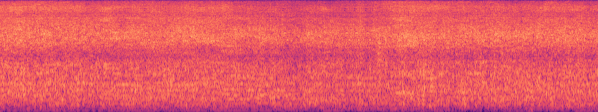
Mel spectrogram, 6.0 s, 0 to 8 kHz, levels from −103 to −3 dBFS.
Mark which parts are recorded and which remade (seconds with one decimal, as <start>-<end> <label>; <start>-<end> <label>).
0.0-1.0 recorded; 1.0-4.5 remade; 4.5-6.0 recorded

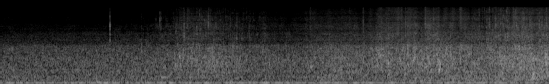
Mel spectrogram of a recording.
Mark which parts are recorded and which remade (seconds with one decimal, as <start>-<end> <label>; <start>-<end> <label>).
0.0-1.4 remade; 1.4-2.6 recorded; 2.6-4.7 remade; 4.7-5.5 recorded

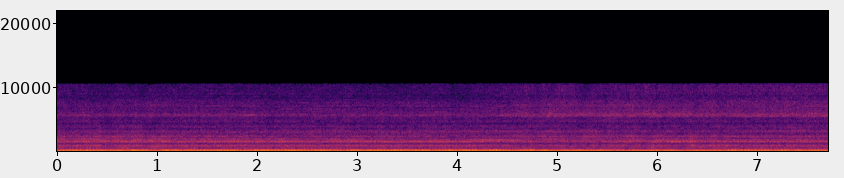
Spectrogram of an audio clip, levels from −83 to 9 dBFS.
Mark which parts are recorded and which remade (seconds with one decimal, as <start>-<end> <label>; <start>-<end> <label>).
0.0-0.4 recorded; 0.4-1.2 remade; 1.2-4.7 recorded; 4.7-6.7 remade; 6.7-7.7 recorded

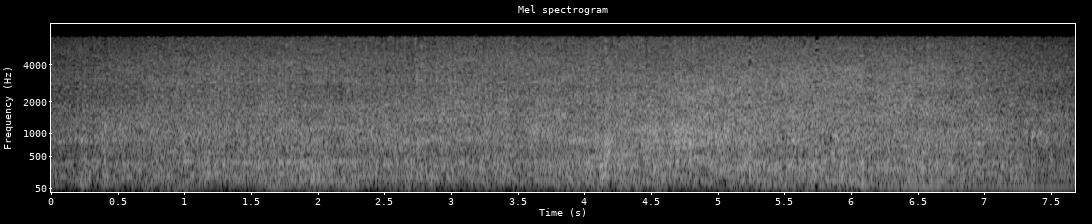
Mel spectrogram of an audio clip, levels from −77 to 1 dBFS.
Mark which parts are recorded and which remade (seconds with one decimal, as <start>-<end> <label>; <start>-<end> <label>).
0.0-4.9 remade; 4.9-5.8 recorded; 5.8-7.7 remade

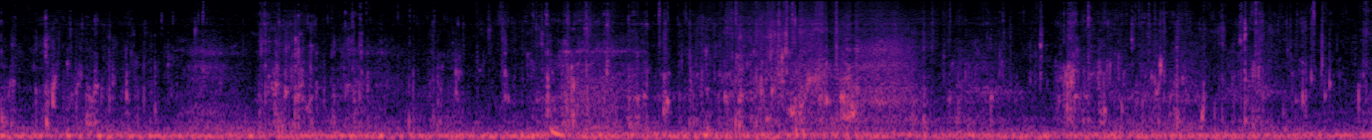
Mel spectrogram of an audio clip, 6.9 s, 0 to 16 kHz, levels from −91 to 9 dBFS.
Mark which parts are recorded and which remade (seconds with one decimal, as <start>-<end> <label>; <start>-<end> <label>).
0.0-4.0 recorded; 4.0-4.7 remade; 4.7-6.9 recorded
